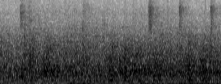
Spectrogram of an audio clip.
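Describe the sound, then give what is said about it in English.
A train rumbles along steadily in a continuous, faint wash of rushing noise, with a few soft hissing accents over the drone and no voices. “Alright, get on the goddamn train.”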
